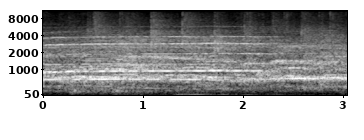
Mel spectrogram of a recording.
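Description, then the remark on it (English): A large crowd on their feet at a PWX wrestling event cheers and roars continuously, a dense, steady wall of voices at a fairly loud level with no breaks for the whole stretch. “Oh, the crowd is on their feet.”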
